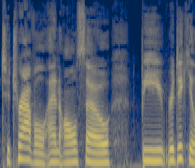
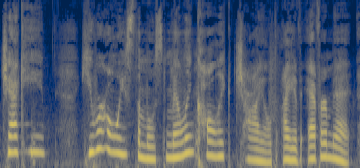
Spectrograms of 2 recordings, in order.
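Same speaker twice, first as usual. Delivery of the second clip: put-on Midwestern accent; 6 semitones higher than usual. Retelling what mom said over dinner: imitating mom's Midwestern accent. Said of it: "looks and sounds like she's straight out of the Midwest".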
